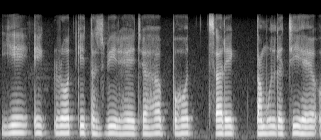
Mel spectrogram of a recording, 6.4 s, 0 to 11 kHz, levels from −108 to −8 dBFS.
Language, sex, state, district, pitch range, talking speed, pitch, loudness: Hindi, female, Arunachal Pradesh, Papum Pare, 160-170 Hz, 95 wpm, 165 Hz, -19 LUFS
